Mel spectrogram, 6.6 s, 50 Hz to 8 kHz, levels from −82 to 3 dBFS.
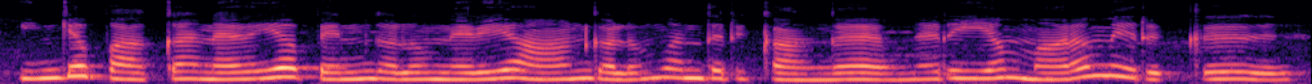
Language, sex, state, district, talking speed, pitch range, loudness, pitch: Tamil, female, Tamil Nadu, Kanyakumari, 90 wpm, 230-270 Hz, -16 LUFS, 245 Hz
